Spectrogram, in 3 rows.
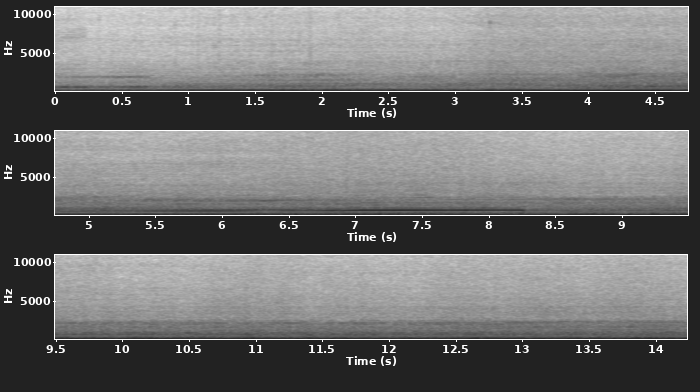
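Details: BMW 635CSi (E24) accelerating: steady low drone with a faint whine rising and falling with road speed, not rpm, quieter under load and gone once hot; cured by replacing the worn driveshaft center support bearing.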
